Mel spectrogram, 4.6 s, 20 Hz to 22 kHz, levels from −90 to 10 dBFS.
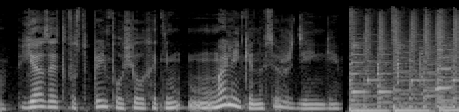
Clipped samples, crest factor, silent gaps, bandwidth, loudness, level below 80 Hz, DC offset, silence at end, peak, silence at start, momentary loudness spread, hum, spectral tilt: under 0.1%; 16 dB; none; 17 kHz; -25 LUFS; -34 dBFS; under 0.1%; 0 s; -8 dBFS; 0 s; 7 LU; none; -5.5 dB/octave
